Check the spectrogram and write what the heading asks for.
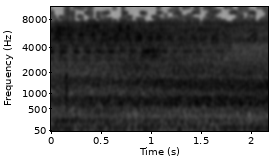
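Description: Steady low outdoor rumble with a faint hiss over it and no distinct events.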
